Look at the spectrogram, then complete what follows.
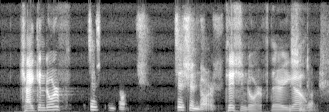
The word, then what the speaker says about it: Tischendorf: Tishonorf.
